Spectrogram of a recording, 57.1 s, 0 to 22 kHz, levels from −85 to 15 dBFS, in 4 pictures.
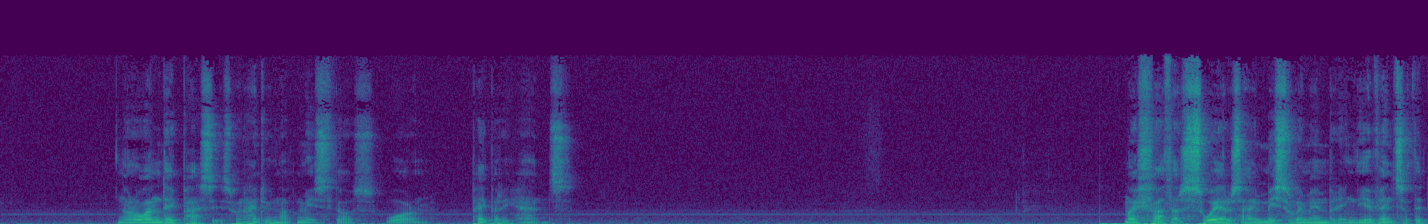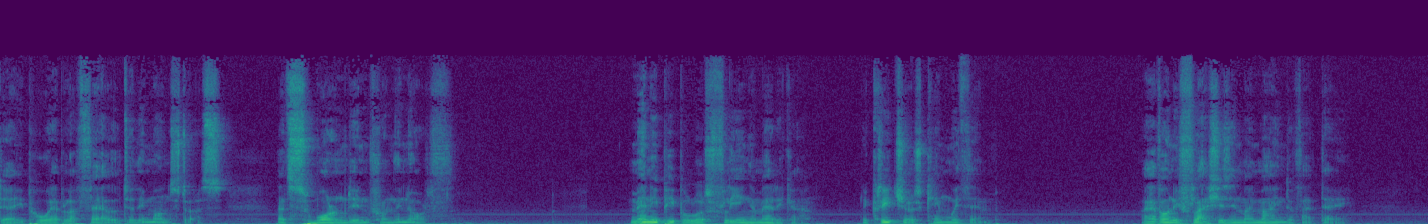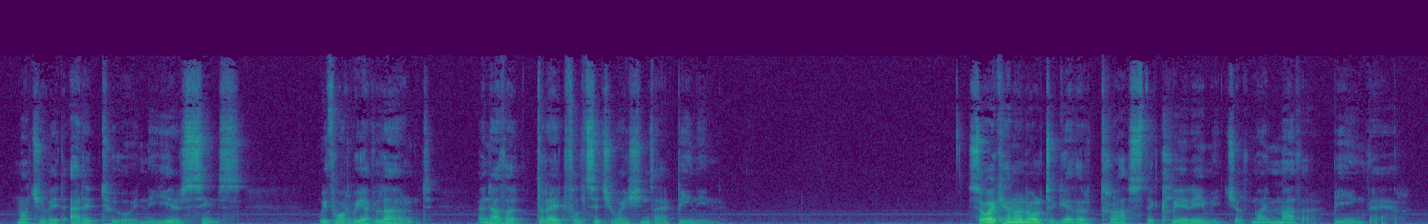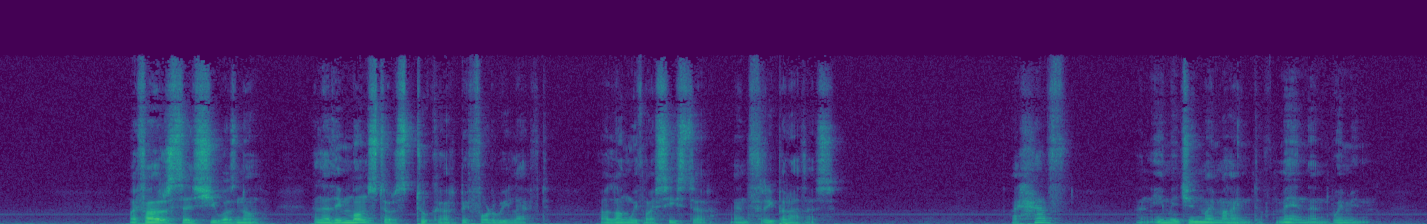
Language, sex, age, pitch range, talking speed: English, male, 50-69, 80-95 Hz, 130 wpm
